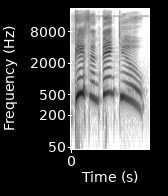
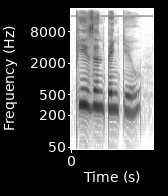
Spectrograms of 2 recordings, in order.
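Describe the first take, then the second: First: It is said in an excited way. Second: It is said in a calm, plain way.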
